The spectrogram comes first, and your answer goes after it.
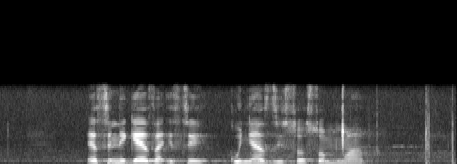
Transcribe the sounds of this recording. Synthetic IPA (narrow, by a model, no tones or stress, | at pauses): esinik̬ɛzaʔisiɡ̥ʱuɲazisɔsom̩ŋ͡ǀʱwaːɓɔ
